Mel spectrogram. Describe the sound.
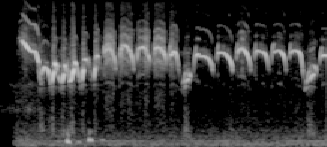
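An animal-voice imitator whistling a convincing mouth imitation of skylark song: a rapid, unbroken stream of high, bright chirps and warbling trills, fairly loud, lasting about four seconds with no talking.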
